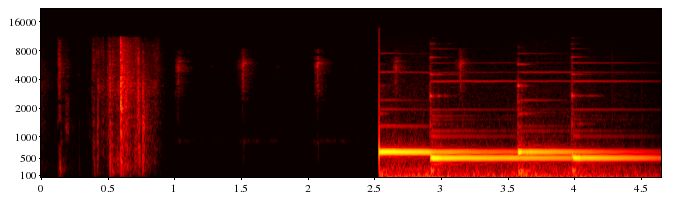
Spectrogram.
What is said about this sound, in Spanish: ¿Qué es? El timbre. ¿Qué podrá ser? Voy a ver.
